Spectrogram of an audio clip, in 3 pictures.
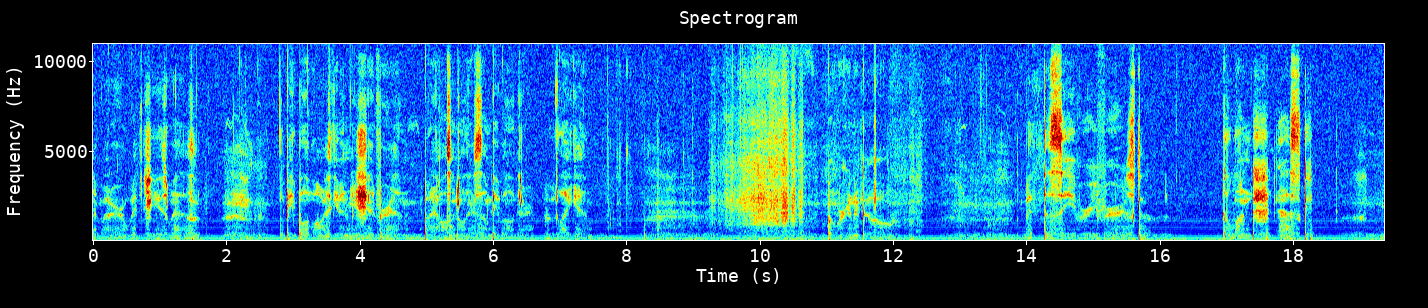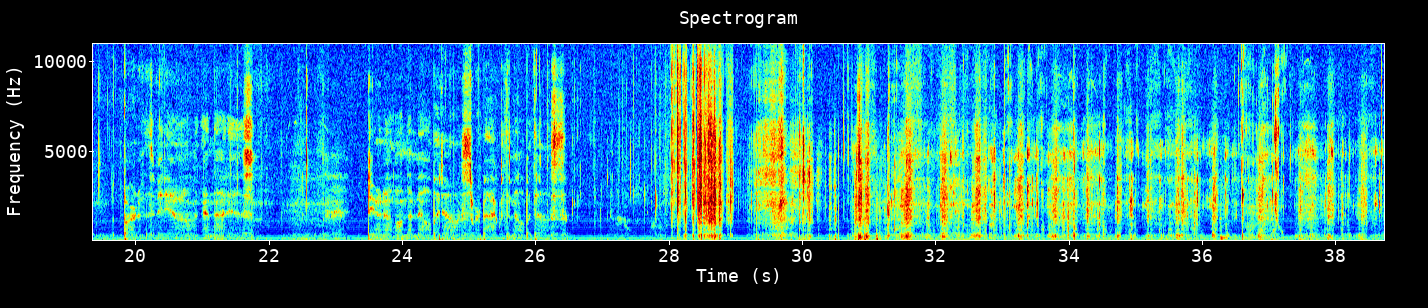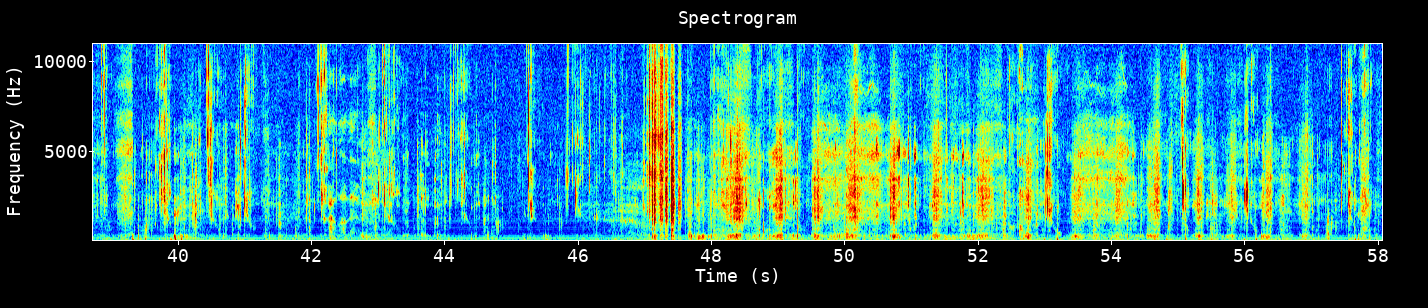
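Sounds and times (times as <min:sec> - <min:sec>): crunching toast bites: 0:07.9 - 0:10.7, 0:26.0 - 0:58.0
crackly chewing: 0:19.4 - 0:58.0.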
